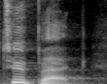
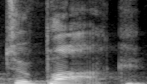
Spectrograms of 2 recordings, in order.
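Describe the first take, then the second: First: The name is said with an Australian accent. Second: The name is said with an American accent. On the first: "being an Australian and having an Australian accent, you say Tupac like Tupac" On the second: "not Tupac"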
